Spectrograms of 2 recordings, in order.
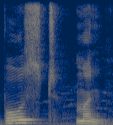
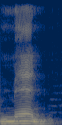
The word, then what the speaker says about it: postman: is a schwa sound usually we people pronounce it postman man it is not man it is man postman postman so in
